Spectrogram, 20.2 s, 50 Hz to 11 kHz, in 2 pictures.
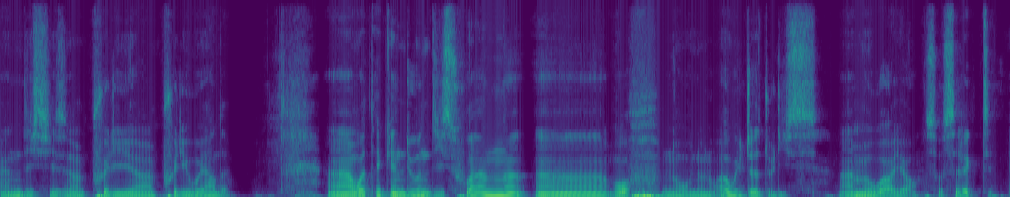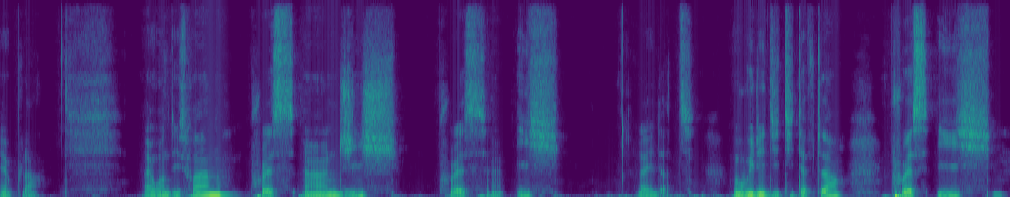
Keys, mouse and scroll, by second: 0.8 g, 3.4 click, 7.0 Tab, 7.4 middle click, 8.1 click, 8.5-10.8 middle drag, 9.1 Tab, 10.8 click, 11.6 Tab, 13.0 g, 14.0 click, 14.8 e, 15.6 click, 16.2-20.2 shift+middle drag, 18.8 e.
